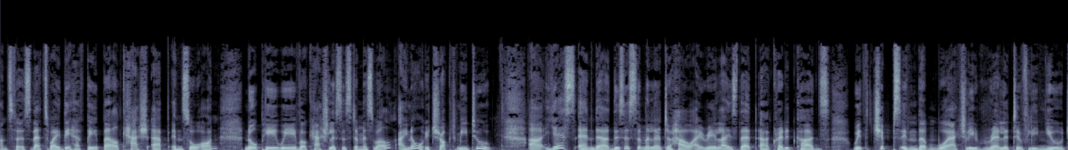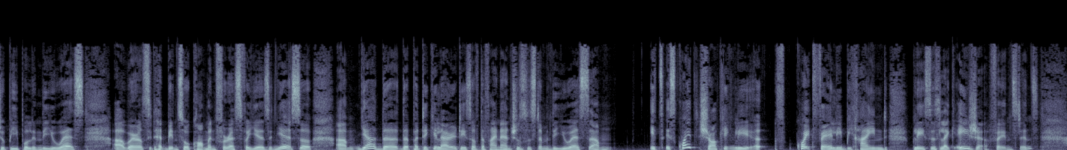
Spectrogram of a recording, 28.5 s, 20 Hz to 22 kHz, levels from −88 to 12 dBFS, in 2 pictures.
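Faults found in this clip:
A small forward skip in the speech at 4.5 s (after "or cashless"), 7.88 s and 18.11 s. Likely dropped buffer (overrun) in capture: roughly 20 ms of audio lost each time, joined edge to edge with no gap.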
